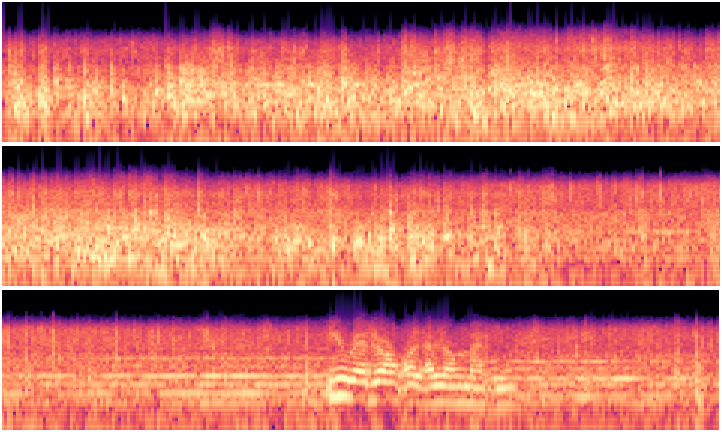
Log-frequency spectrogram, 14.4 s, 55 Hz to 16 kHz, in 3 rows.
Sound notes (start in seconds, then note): 0.3 carriage wheels rumble; 2.6 wagon crashes; 10.1 suspenseful music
